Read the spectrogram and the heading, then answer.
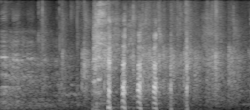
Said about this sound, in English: I thought somebody was giving a clap there. You can give a clap.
